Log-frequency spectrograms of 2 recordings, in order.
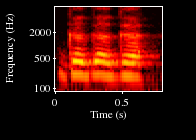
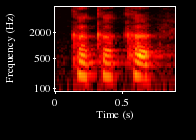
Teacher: G and K have the same point of articulation. It happens back here.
